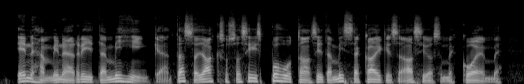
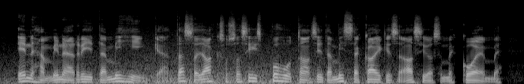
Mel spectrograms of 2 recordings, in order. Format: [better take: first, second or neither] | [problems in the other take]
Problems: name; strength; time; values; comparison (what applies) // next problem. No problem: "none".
first | wind noise on the microphone; occasional gusts; until 4 s; 15 dB below the speech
